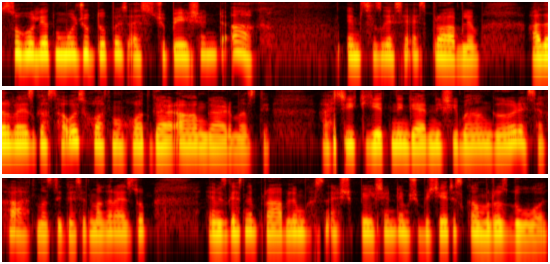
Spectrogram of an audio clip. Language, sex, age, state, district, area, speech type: Kashmiri, female, 18-30, Jammu and Kashmir, Shopian, urban, spontaneous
